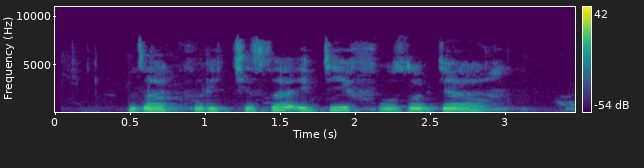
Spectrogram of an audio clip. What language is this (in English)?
Kinyarwanda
